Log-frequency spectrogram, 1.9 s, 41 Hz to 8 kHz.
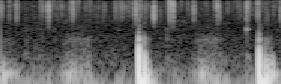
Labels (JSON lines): {"label": "biophony, double pulse", "recorder": "SoundTrap 300"}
